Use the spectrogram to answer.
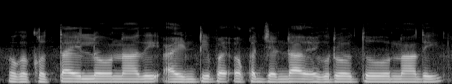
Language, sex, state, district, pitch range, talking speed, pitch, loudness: Telugu, male, Telangana, Mahabubabad, 125-130 Hz, 145 wpm, 130 Hz, -16 LUFS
